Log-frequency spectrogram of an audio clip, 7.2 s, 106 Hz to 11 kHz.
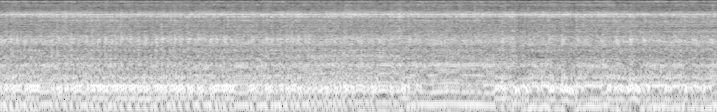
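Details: Husqvarna 572XP AutoTune chainsaw with good compression holding a steady screaming high idle that never settles; suspected crankcase air leak, possibly PTO-side bearing, rather than carburetor; brake-clean test inconclusive, pressure/vacuum test planned.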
